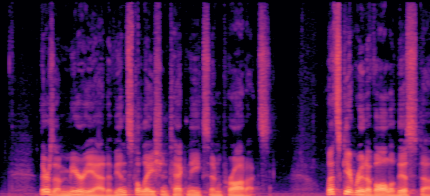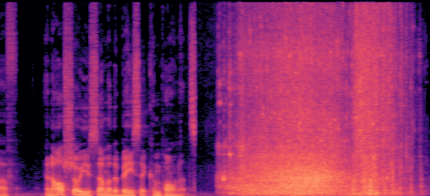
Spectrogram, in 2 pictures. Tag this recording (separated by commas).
Speech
